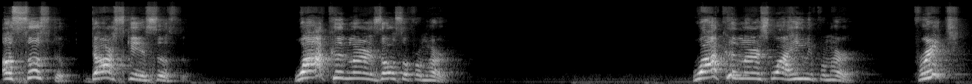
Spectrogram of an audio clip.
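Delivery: loud and high, building to disbelief; rising outrage peaking on French; incredulous rant. Real, not acted. Ranting about his French teacher.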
